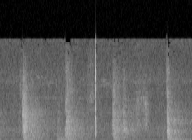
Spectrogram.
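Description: Footsteps on a stage: three heavy, scraping steps about half a second apart, over a steady low hum.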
